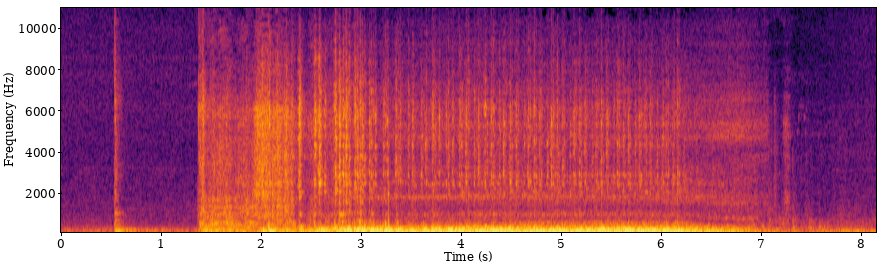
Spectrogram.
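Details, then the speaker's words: Willys truck after rebuild, coil now hooked up: catches after a short crank and runs uneven and lumpy near three pulses a second; owner thought it was the muffler, then found a wire unplugged when connecting the coil. "I knew it sounded a little rough. I thought it was just a muffler."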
